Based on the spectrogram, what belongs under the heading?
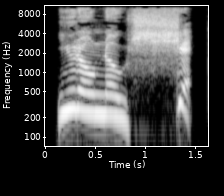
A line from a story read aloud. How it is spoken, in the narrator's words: he snarled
